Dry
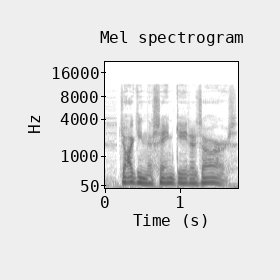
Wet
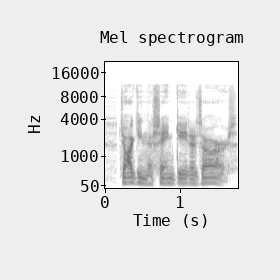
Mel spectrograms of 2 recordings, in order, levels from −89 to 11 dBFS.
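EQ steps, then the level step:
high-pass filter 400 Hz 12 dB per octave
−1.5 dB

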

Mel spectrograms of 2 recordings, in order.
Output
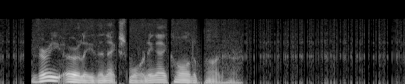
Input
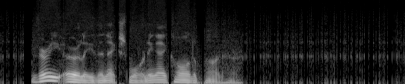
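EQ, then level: linear-phase brick-wall low-pass 8,600 Hz
+6.0 dB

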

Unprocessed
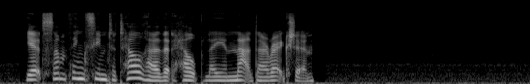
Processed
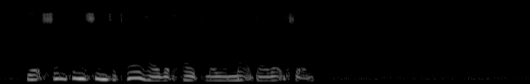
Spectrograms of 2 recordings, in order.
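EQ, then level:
Chebyshev high-pass filter 230 Hz, order 5
Chebyshev band-stop filter 720–8,100 Hz, order 5
flat-topped bell 620 Hz −14 dB 1.2 octaves
−6.0 dB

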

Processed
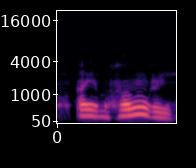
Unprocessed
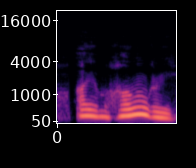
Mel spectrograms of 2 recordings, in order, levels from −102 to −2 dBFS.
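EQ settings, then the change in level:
formant filter e
+8.5 dB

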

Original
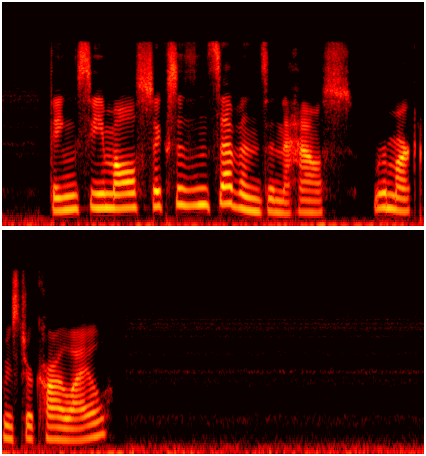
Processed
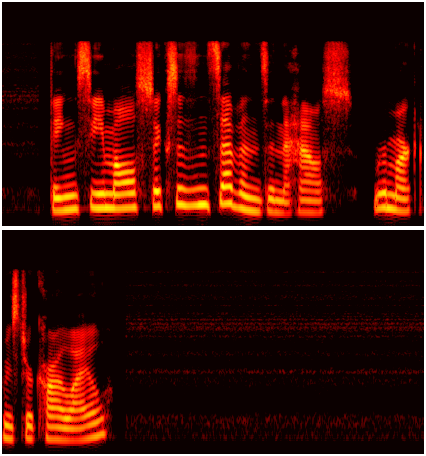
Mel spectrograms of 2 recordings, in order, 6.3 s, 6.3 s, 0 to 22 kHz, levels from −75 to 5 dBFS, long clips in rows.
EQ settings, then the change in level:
linear-phase brick-wall high-pass 170 Hz
parametric band 330 Hz +6 dB 1.1 octaves
high-shelf EQ 3,400 Hz +8 dB
−1.0 dB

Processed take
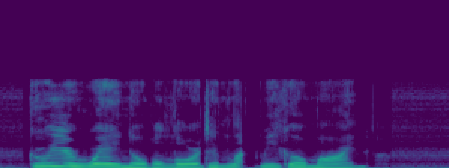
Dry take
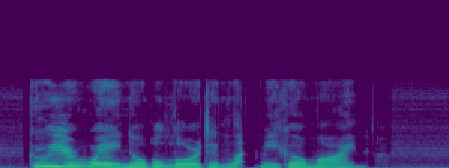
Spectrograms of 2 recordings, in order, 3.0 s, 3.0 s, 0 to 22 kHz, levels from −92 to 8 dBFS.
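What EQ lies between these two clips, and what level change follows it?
phaser with its sweep stopped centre 600 Hz, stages 8
0.0 dB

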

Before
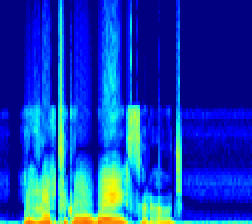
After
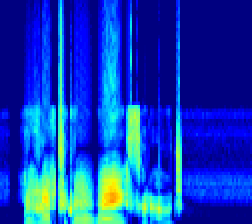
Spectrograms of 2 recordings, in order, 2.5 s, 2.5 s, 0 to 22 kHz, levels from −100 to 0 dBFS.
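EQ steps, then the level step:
high-pass with resonance 2,100 Hz, resonance Q 2.3
0.0 dB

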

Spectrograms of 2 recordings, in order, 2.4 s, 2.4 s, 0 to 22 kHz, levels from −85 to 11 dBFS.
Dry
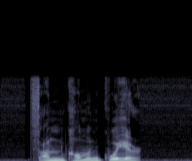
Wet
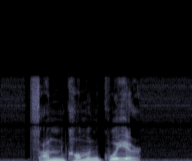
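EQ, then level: Butterworth band-reject 5,000 Hz, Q 5.2
0.0 dB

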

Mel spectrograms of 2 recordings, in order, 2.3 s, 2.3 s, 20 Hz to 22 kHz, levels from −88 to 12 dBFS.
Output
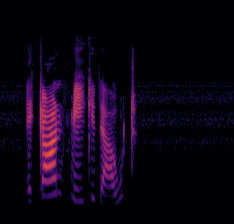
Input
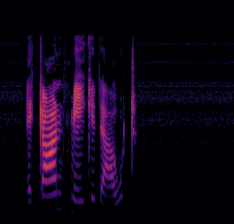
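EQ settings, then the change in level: high-pass filter 640 Hz 12 dB per octave
high-frequency loss of the air 53 metres
high-shelf EQ 2,700 Hz −8.5 dB
+6.0 dB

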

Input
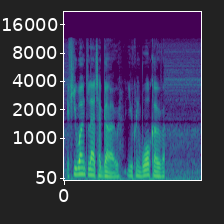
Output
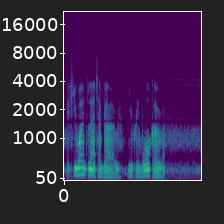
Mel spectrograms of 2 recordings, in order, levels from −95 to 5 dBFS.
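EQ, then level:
pair of resonant band-passes 500 Hz, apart 1.8 octaves
high-frequency loss of the air 58 metres
notch filter 620 Hz, Q 19
0.0 dB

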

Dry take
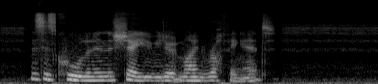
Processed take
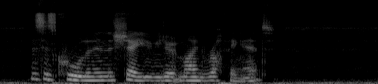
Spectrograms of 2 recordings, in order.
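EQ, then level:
octave-band graphic EQ 125/250/500/1,000/2,000/4,000/8,000 Hz −5/−12/−6/−4/−5/−10/−4 dB
0.0 dB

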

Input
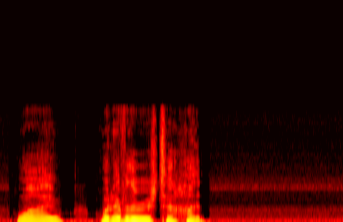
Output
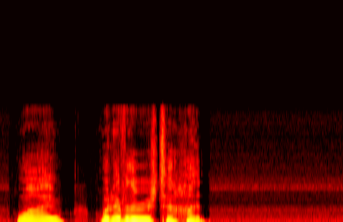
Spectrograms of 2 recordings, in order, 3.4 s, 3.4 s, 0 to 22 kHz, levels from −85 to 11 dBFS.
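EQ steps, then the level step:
high-pass filter 96 Hz 24 dB per octave
+3.5 dB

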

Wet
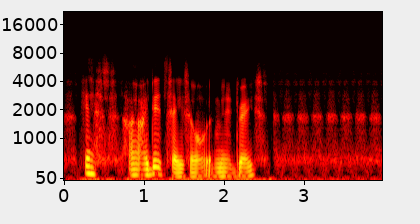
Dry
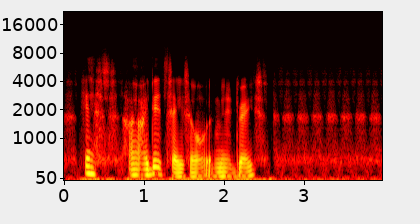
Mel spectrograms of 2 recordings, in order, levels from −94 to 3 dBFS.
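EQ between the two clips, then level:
low-pass filter 2,800 Hz 6 dB per octave
low-shelf EQ 150 Hz −8 dB
0.0 dB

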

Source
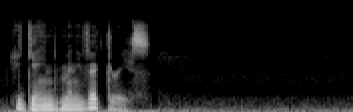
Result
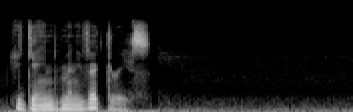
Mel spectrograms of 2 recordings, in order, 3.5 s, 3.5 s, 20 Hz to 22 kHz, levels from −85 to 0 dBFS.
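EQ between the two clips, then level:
high-shelf EQ 4,000 Hz +7.5 dB
0.0 dB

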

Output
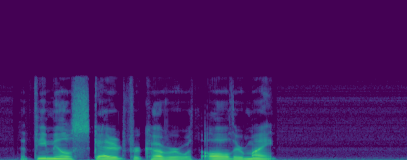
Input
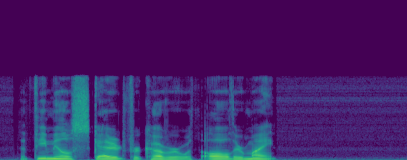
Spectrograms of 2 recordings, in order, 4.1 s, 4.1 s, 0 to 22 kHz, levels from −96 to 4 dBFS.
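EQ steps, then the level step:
high-frequency loss of the air 76 metres
parametric band 1,900 Hz −7.5 dB 0.21 octaves
0.0 dB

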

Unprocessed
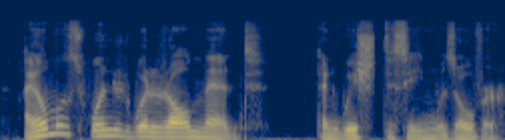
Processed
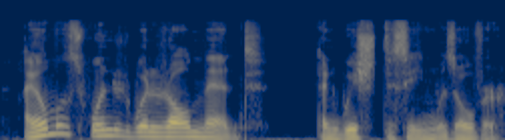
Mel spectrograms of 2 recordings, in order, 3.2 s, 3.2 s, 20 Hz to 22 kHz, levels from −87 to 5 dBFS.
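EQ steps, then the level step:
high-shelf EQ 5,300 Hz +9 dB
dynamic equaliser 1,200 Hz, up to −4 dB, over −38 dBFS, Q 0.95
−3.0 dB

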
